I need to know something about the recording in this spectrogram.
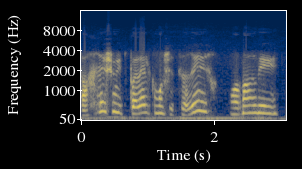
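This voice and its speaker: A woman's voice: on the high side, no echo. A woman guest on a radio show, recounting a personal experience with feeling and repeating words for emphasis. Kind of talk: emotional personal testimony. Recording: dull dry radio recording.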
